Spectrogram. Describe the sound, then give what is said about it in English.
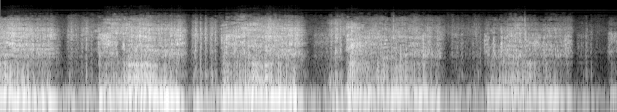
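Pigs grunt and squeal loudly as they burst out of their pen and try to get away, a rough, continuous commotion of harsh noisy bursts broken by short pauses, with deep throaty tones underneath and no talking. “Grunting and squealing, and trying to get away as fast as they could.”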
